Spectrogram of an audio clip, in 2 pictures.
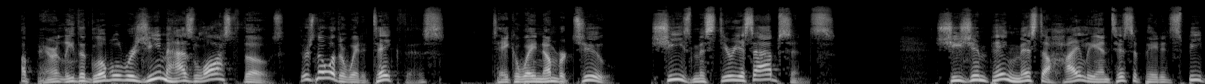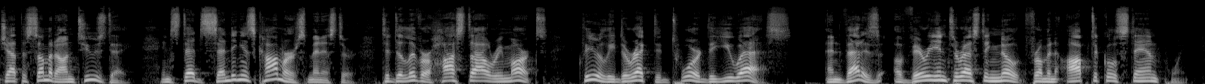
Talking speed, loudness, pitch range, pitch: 140 wpm, -21 LUFS, 110-185 Hz, 145 Hz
